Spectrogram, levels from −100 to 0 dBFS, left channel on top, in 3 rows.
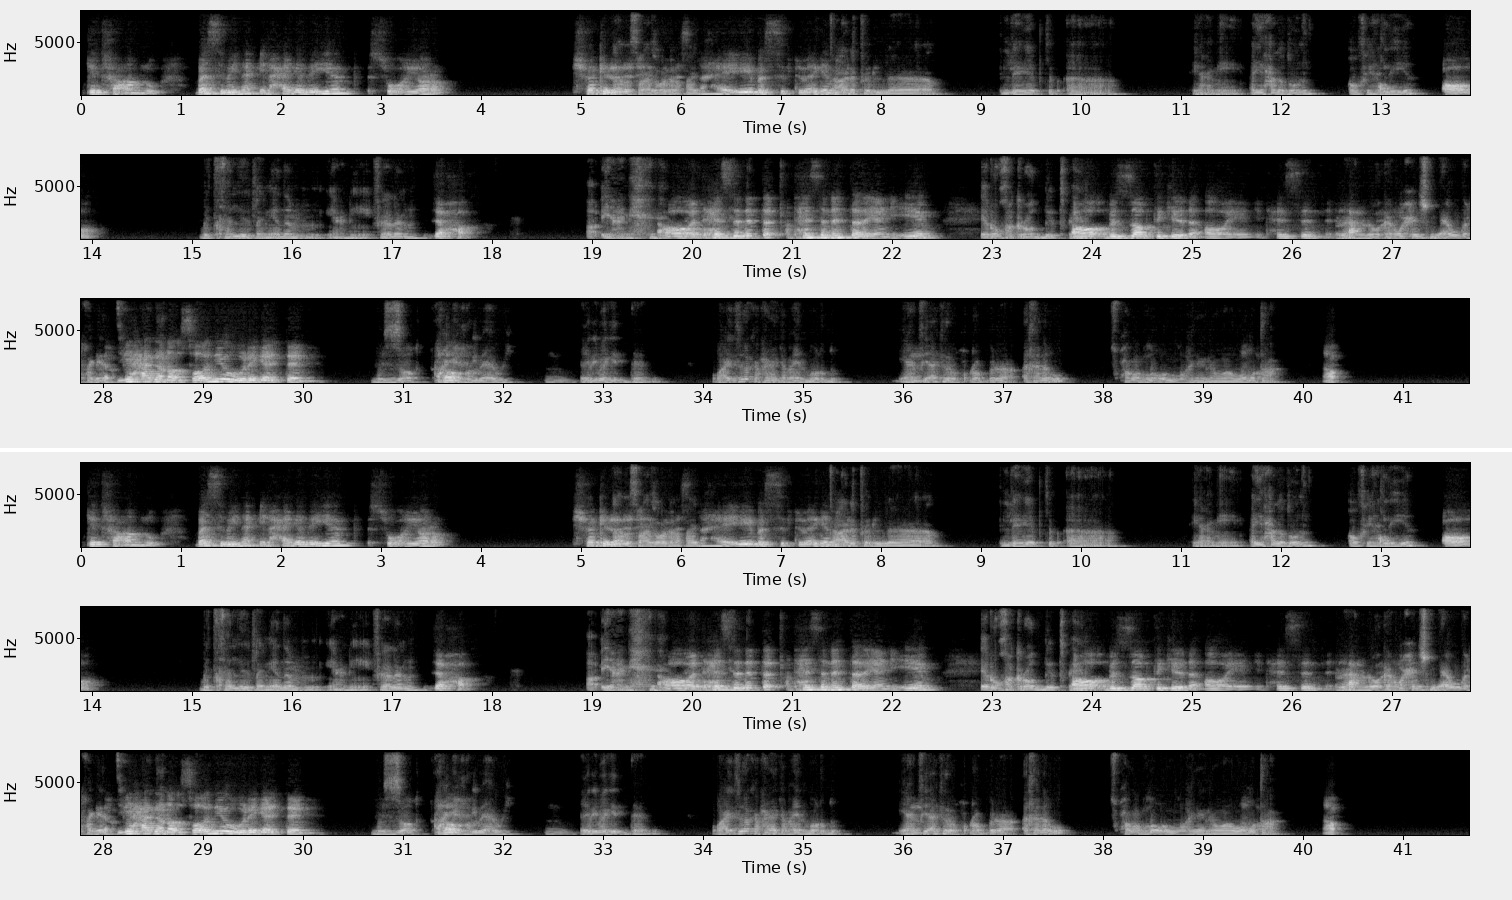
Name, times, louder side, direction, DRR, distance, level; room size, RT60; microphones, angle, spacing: voice 1, 0.1-0.8 1.1-3.6 4.9-5.9 6.2-7.7 13.0-13.1 13.6-14.0 17.4-17.8 19.6-22.4 23.8-26.7 28.0-30.2 31.3-31.7 32.4-32.6 36.0-36.2 39.3-39.4 40.2-40.3, left 1 dB, ahead, 0.3 m, -22 dB
voice 2, 5.3-6.2 7.3-8.6 9.2-10.3 11.1-12.3 12.7-13.3 15.1-17.3 18.9-19.7 20.4-20.6 22.9-24.0 26.4-28.7 30.7-32.1 32.8-33.5 34.1-35.3 36.0-37.6 38.2-39.7, right 2 dB, 20° right, 1.2 m, -32 dB
4.0 x 3.7 x 3.6 m
head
